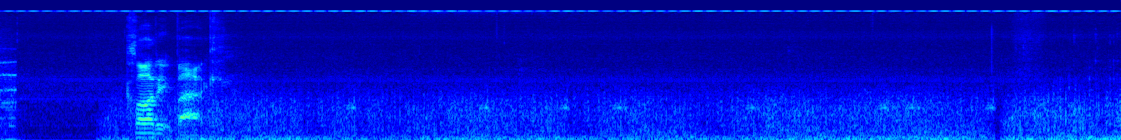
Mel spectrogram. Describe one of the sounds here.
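A deep, steady rumble drones on.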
